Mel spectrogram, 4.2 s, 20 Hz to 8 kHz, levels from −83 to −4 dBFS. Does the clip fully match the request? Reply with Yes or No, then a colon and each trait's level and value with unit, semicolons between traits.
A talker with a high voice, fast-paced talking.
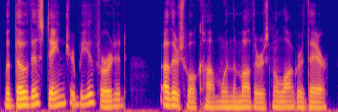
No: low, 125 Hz; fast, 225 wpm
